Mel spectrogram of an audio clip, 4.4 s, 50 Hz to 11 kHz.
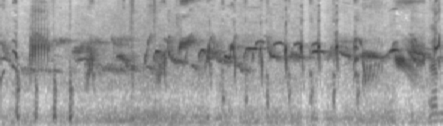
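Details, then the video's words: Chinese hwamei kept in a cage, a very tame bird noted for singing a great deal with a long voice, delivering a dense stream of warbled, twisting whistles with scattered clicks and light background noise. "Họa mi đẳng cấp, chim thuần, hót như 1 cái máy"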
